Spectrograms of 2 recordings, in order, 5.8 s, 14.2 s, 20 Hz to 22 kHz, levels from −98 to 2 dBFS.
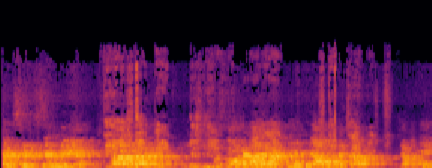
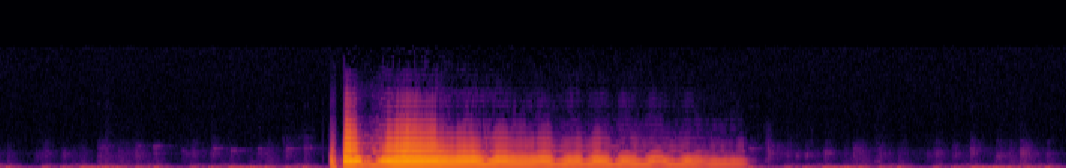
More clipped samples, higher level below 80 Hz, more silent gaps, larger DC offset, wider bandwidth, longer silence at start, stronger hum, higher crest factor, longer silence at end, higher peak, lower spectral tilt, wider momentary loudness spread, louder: neither; second, -62 dBFS vs -48 dBFS; neither; neither; first, 16 kHz vs 11 kHz; about the same, 0 s vs 0.05 s; neither; second, 14 dB vs 24 dB; second, 0 s vs 0.2 s; first, -2 dBFS vs -6 dBFS; about the same, -3 dB/octave vs -2 dB/octave; second, 13 LU vs 26 LU; first, -16 LUFS vs -25 LUFS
